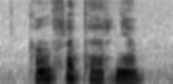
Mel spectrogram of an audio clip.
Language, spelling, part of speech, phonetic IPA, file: Polish, konfraternia, noun, [ˌkɔ̃nfraˈtɛrʲɲa], LL-Q809 (pol)-konfraternia.wav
